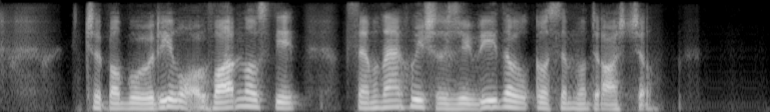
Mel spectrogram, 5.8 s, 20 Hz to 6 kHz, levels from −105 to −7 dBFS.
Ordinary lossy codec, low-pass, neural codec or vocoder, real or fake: none; 5.4 kHz; codec, 16 kHz, 0.5 kbps, FreqCodec, larger model; fake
